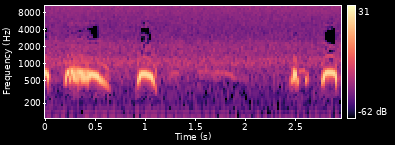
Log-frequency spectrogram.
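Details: Young Malay spotted dove, one year old, calling to attract other doves: a long falling coo followed by short arched coos, a faint soft note and a quick double coo, steady low rumble behind.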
